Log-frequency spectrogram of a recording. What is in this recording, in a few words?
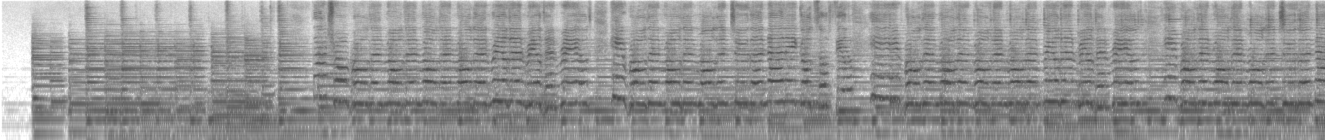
rolling song with voices; nanny goat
